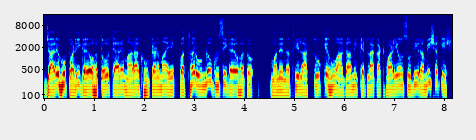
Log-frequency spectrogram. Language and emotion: Gujarati, fearful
